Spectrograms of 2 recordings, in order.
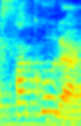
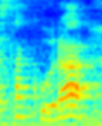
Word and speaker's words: Sakura: Brasil, eu vi que todo mundo se pronuncia Sakura, tipo uma Sakura. Errada. É, fala Sakura. E aí eu pensei, daí minha filha, tipo, vai ter o nome Sakura, daí ela vai falar pros amigos, é Sakura, tu não vai chamar de Sakura. Ô Sakura, daí ela vai ter que sempre falar, não é Sakura, é Sakura.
